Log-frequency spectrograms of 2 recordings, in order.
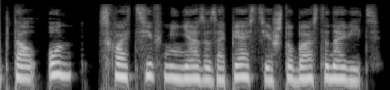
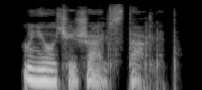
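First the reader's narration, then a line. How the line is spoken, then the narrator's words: Quiet. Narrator (Russian): тихо сказал он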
